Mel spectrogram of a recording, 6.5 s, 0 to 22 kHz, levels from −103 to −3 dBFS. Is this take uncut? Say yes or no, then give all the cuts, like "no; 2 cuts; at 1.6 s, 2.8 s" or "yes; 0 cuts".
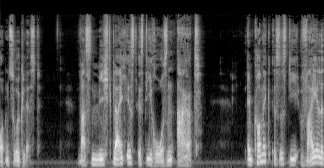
yes; 0 cuts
